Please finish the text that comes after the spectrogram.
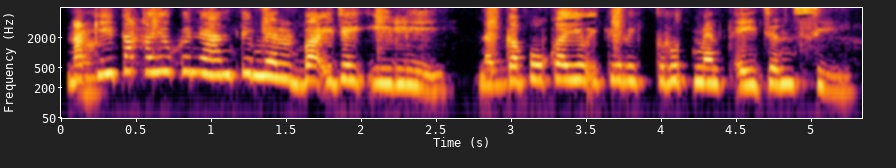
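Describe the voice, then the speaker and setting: Very high-voiced Ilocano daughter. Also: female voice, animated, normal speed, darkish tone, a little hiss or hum. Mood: questioning. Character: young unmarried daughter, questioning her mother. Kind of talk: radio drama acting.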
